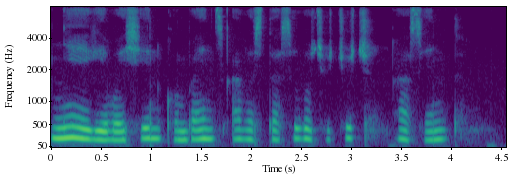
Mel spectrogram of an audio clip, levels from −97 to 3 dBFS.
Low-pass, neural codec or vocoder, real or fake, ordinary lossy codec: none; none; real; none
